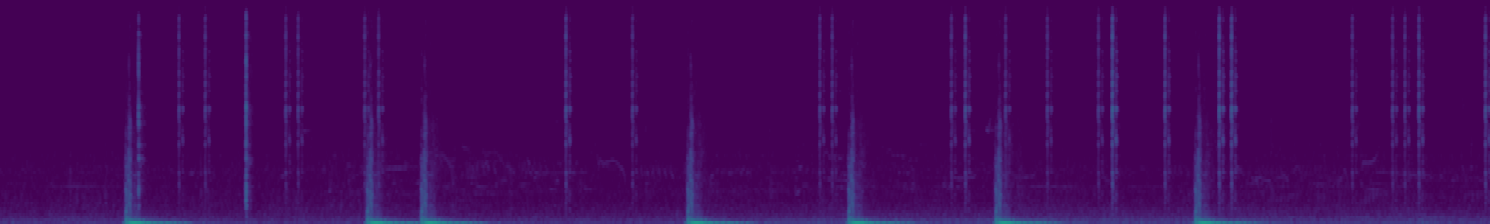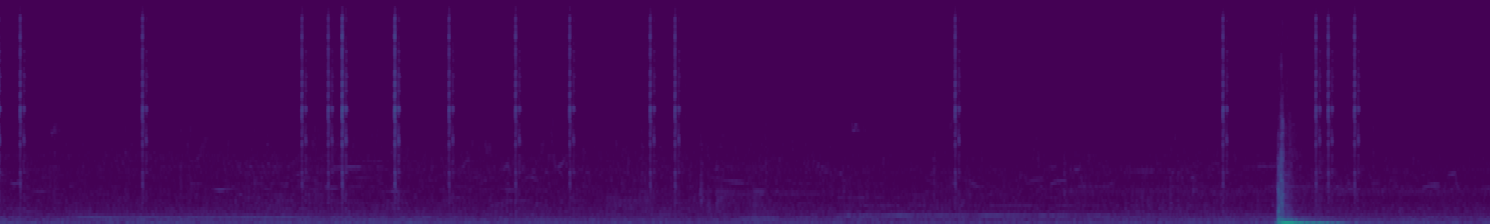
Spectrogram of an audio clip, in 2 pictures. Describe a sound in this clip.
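Soft, deep interface thuds sound again and again as game menus open and close.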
